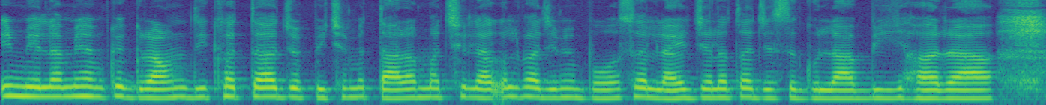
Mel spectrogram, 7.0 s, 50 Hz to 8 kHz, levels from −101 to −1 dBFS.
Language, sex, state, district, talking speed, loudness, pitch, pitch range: Bhojpuri, female, Uttar Pradesh, Ghazipur, 180 wpm, -17 LUFS, 200 Hz, 190-215 Hz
